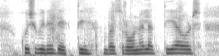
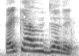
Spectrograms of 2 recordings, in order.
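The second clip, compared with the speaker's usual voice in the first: raised voice calling across the street; 6 semitones higher, 5 dB louder than usual. Real, not acted. To Tai sowing seeds across the street, calling out. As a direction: call out to her from the house.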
